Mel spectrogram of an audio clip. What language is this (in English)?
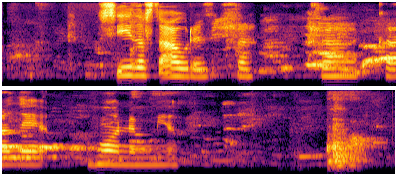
Icelandic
